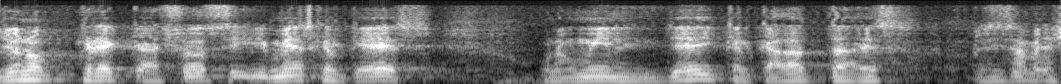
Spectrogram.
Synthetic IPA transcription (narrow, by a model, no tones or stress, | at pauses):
ʒonokɾɛkːəaʃɔsiɣimeskəelˠkeez | unaumilʎejkəlkað̞ap̚t̪aes | pɾesizamẽna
